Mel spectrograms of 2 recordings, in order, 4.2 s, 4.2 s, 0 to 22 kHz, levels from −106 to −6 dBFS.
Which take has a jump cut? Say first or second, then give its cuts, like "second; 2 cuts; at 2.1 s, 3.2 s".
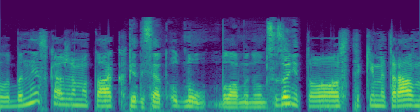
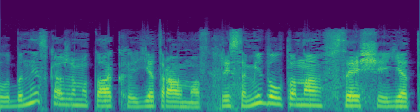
first; 2 cuts; at 1.2 s, 3.0 s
